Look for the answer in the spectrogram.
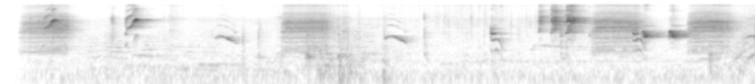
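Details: Long-tailed shrike song in a sparse sequence: harsh broadband bursts alternating with short downslurred whistles, separated by pauses of about half a second to a second.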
